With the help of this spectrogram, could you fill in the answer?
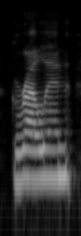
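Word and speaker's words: ghrelin: for the first time grin has that g sound at the beginning so G like your stomach's growling is what we call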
